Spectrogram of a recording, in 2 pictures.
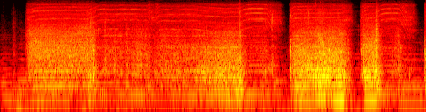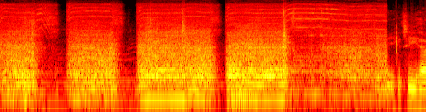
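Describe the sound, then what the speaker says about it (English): A hand immersion blender blends hot dog sauce in repeated bursts of several seconds each, separated by short pauses, loud and close. "if you're lucky enough to have an emulsion blender, a hand blender, then you can use this"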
